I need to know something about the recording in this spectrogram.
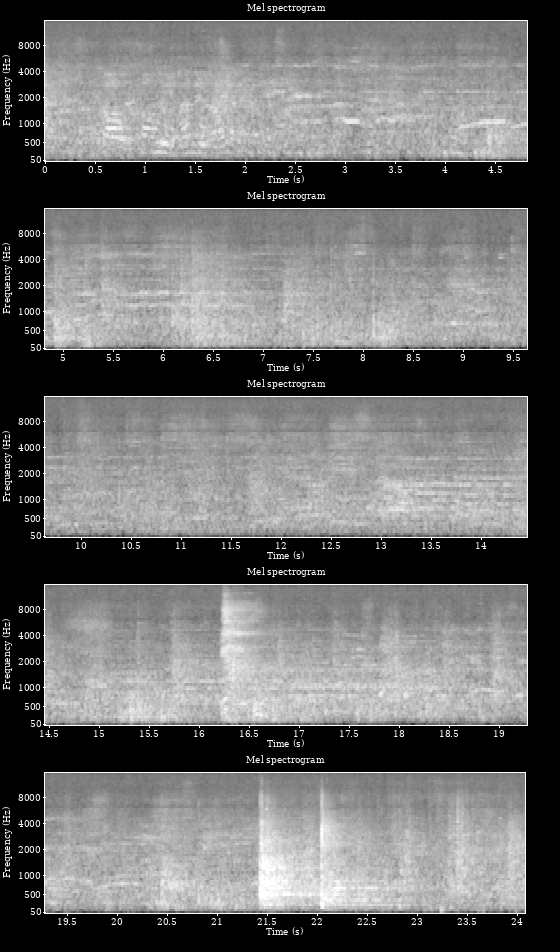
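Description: Horse hooves thud on soft sand in a large echoing hall.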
